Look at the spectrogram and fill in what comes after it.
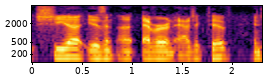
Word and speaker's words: Shia: You're only going to call it Shia. That's the proper way to say it. That's S-H-I-A. Sometimes there's a diacritic mark in there to indicate that there's a glottal stop, but usually that's left out in English.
